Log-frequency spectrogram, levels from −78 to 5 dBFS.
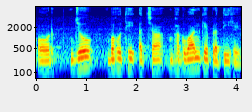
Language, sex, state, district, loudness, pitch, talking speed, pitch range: Hindi, male, Madhya Pradesh, Dhar, -18 LUFS, 115 Hz, 130 wpm, 110-125 Hz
